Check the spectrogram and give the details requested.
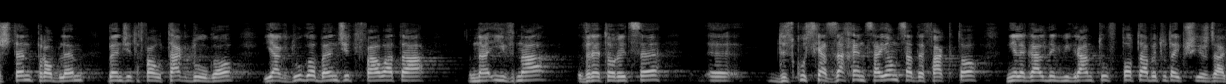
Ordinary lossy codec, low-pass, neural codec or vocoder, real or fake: none; 7.2 kHz; none; real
